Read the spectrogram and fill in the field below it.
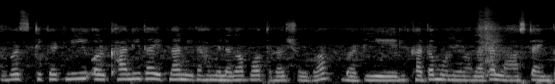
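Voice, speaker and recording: Over noticeable background noise, a woman speaks at a medium pitch. Her pace is fairly slow and her intonation fairly even. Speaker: vlogger, mother. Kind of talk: vlog narration. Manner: casual.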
